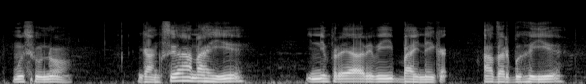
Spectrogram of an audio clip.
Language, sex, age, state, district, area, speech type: Bodo, male, 60+, Assam, Baksa, urban, spontaneous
